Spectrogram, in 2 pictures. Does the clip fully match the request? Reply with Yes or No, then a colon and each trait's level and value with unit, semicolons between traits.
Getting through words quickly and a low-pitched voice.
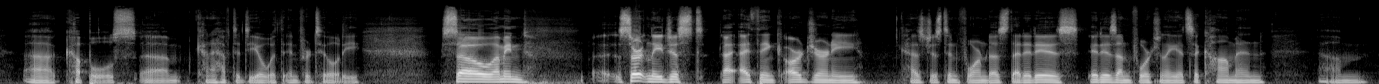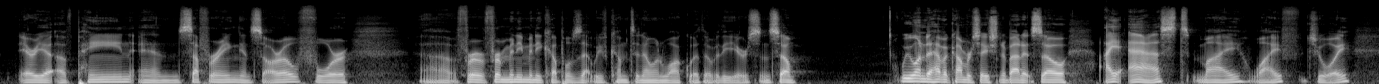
No: average, 165 wpm; low, 100 Hz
